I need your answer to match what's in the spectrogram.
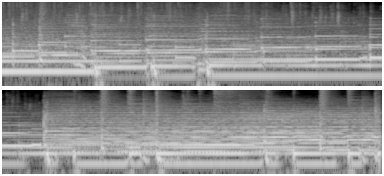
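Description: Steady rain patters softly beneath loud, sustained music with layered instruments and held notes; the rainfall stays continuous throughout, never rising above the melody.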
